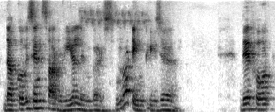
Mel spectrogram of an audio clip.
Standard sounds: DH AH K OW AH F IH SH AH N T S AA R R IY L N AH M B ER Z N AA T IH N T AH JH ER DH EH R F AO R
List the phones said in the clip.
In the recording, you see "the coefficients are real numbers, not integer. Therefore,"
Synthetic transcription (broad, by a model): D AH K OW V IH S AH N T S AA R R IY L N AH M B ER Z N AA T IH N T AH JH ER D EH R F AO R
